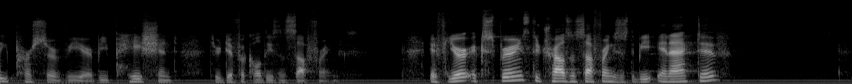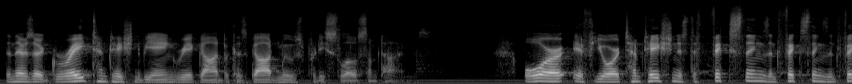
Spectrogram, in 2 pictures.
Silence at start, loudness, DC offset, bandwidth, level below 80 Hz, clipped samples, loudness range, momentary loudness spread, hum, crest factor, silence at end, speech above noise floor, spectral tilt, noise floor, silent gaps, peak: 0 s; -30 LUFS; under 0.1%; 18.5 kHz; -60 dBFS; under 0.1%; 10 LU; 16 LU; none; 22 dB; 0 s; 27 dB; -4.5 dB/octave; -58 dBFS; none; -10 dBFS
